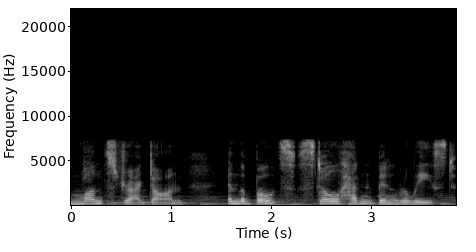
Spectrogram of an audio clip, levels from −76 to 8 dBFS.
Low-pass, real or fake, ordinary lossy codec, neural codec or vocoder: 7.2 kHz; real; AAC, 48 kbps; none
